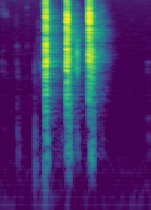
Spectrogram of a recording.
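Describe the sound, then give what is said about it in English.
Three crisp tongue clicks made with the mouth as the command for an animal to give high fives, snapped out in quick even succession, like someone calling a cat. No talking, just brief quiet before and after. “you know, like I'm calling a little, like a little animal, like a house cat or something.”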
